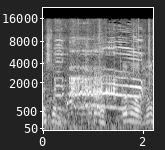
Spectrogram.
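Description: A rooster crowing once: a long call that starts about half a second in, is held for about a second and a half, and falls away at the end.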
